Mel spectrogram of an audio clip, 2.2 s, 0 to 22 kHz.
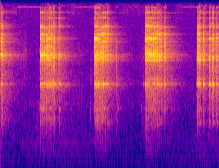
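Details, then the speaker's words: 56-year-old vintage Craftsman USA RHFT ratchet, flea-market find, just reassembled after cleaning and service: crisp, even bursts of fine clicks, about two a second, with clean uniform pawl action, sounds like new; normal ratchet clicking. "Listen to that. It's like a brand new thing. So it sounds amazing for a 56-year-old ratchet that I scored at a flea market for 10 bucks."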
